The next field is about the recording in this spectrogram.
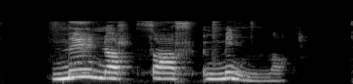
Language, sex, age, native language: Icelandic, male, 9, Icelandic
